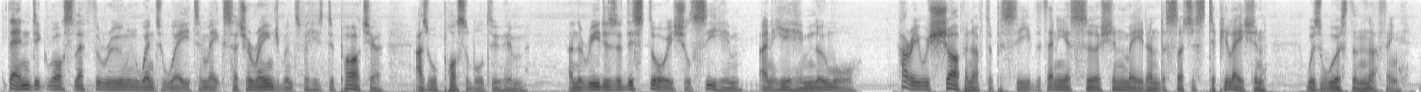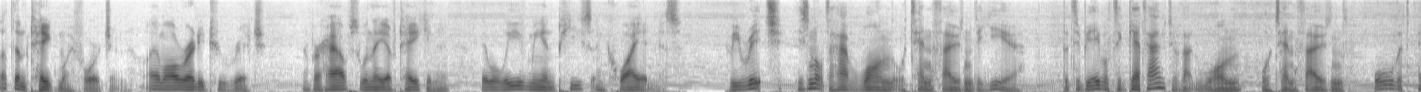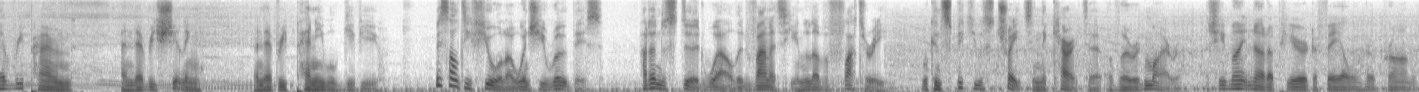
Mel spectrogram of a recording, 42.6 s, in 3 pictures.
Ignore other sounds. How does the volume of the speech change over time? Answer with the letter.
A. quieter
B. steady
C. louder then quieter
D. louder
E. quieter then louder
B.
